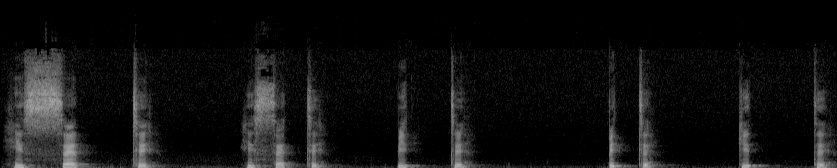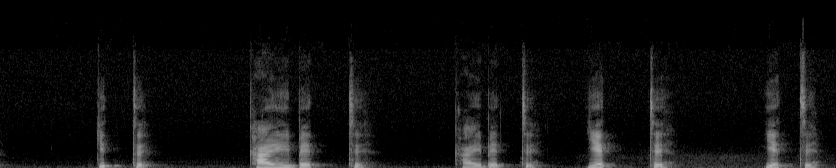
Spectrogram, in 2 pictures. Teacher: we don't tap our double T's. Instead, we put a pause in between and we pronounce both T's very clearly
